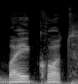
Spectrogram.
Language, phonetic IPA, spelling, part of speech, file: Russian, [bɐjˈkot], бойкот, noun, Ru-бойкот.ogg
- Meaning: boycott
